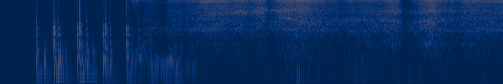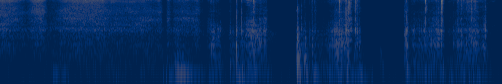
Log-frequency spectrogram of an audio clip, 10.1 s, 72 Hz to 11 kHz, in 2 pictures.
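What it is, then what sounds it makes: Vinyl-covered car sun visor, scratched and rubbed. Fingertips and long pink nails rub and scratch across the lowered black vinyl padded sun visor with its vanity mirror in a Mercedes 200. A few quick scratches open into a long, steady, bright rubbing hiss, which then breaks into short, sharp scratching strokes separated by brief silences.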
